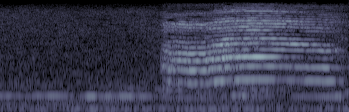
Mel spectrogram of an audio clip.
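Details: A pet cat, wanting a spider, gives one drawn-out meow with a clear stacked tone, steady then slightly falling, after a quiet start. Low room hum sits underneath.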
